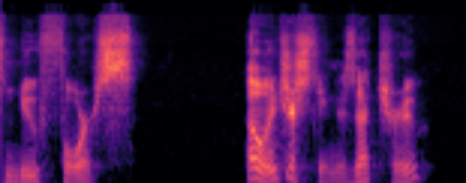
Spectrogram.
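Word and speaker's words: NUFORC: Robert says it's not pronounced New Fork. It's pronounced New Force.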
